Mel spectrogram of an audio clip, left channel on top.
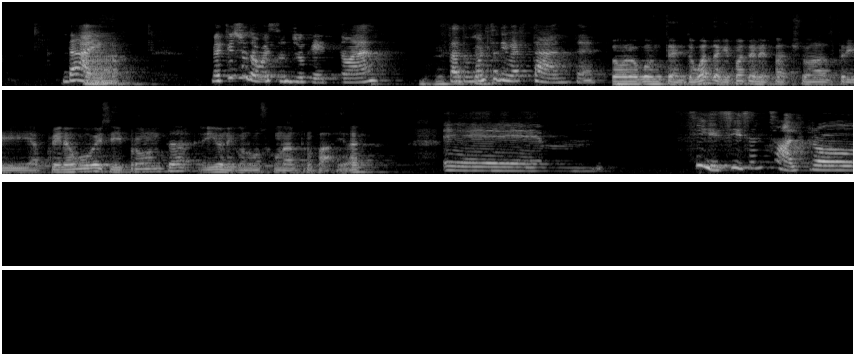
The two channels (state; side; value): silent; right; 56 dB below the other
